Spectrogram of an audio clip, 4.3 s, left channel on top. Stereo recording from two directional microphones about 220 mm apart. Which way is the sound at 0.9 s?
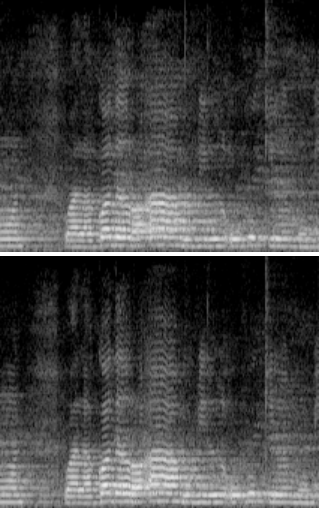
50° right (ahead or behind).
